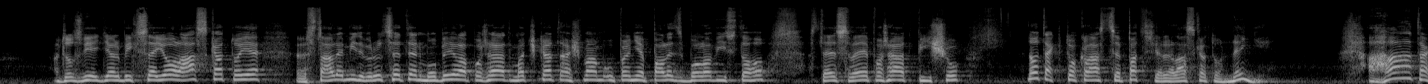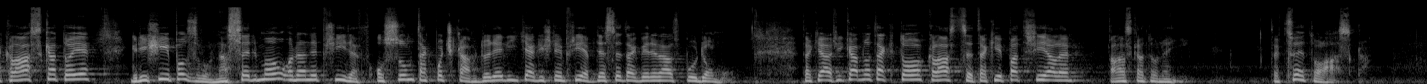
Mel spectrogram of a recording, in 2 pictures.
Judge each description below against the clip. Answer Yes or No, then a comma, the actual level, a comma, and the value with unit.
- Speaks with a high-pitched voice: Yes, high, 195 Hz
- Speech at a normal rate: No, fast, 185 wpm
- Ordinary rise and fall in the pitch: Yes, average, 3.6 semitones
